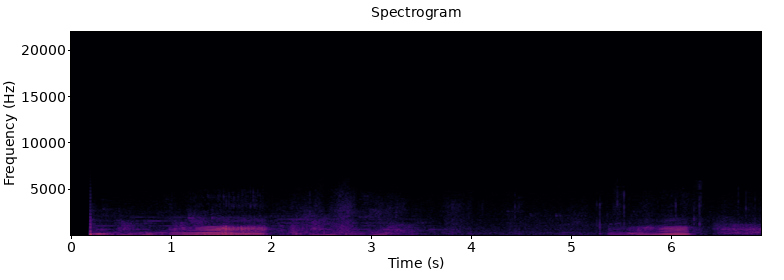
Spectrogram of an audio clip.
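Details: Shih Tzu dog snoring loudly like a beast, with tonal, whistling rises on the breaths and quieter rough noise between.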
